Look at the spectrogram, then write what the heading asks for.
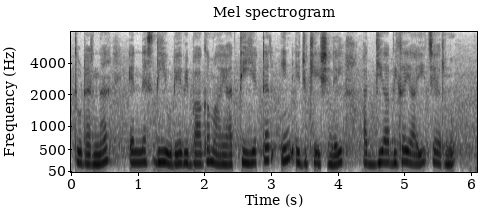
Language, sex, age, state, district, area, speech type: Malayalam, female, 18-30, Kerala, Thrissur, rural, read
